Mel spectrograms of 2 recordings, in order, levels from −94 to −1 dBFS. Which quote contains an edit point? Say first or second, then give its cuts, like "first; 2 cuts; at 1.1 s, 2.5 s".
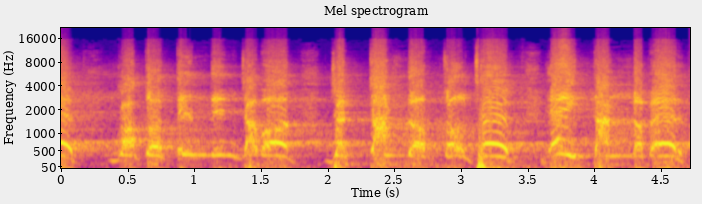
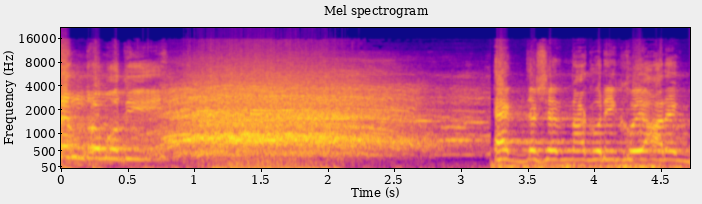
second; 1 cut; at 3.1 s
